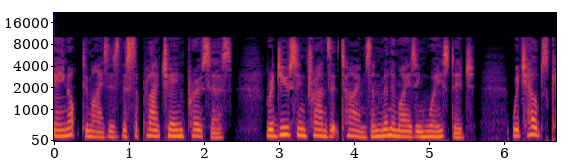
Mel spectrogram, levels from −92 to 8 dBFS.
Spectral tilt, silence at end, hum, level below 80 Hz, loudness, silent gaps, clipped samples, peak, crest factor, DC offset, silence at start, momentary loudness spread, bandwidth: -4.5 dB/octave; 0 s; none; -60 dBFS; -23 LUFS; none; under 0.1%; -8 dBFS; 16 dB; under 0.1%; 0 s; 8 LU; 10.5 kHz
